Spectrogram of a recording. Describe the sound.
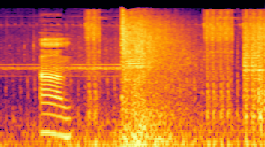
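Machine-gun fire in a video game rattles out as a long, loud, continuous burst, with a short tonal electronic sound just before it.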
